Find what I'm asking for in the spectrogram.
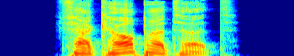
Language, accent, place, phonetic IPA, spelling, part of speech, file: German, Germany, Berlin, [fɛɐ̯ˈkœʁpɐtət], verkörpertet, verb, De-verkörpertet.ogg
- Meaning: inflection of verkörpern: 1. second-person plural preterite 2. second-person plural subjunctive II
